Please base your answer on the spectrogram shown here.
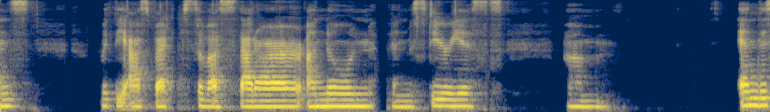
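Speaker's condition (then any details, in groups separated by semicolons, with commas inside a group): No condition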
